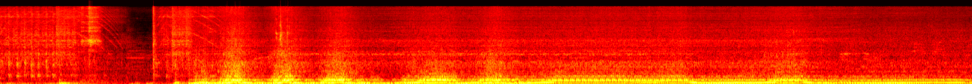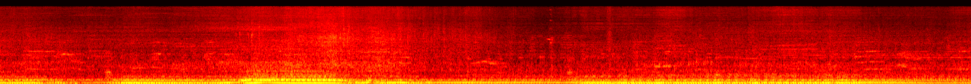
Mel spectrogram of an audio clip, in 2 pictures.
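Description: An old project truck's engine cranked and catching about three seconds in, then revved several times and running steadily as the truck is driven off.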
